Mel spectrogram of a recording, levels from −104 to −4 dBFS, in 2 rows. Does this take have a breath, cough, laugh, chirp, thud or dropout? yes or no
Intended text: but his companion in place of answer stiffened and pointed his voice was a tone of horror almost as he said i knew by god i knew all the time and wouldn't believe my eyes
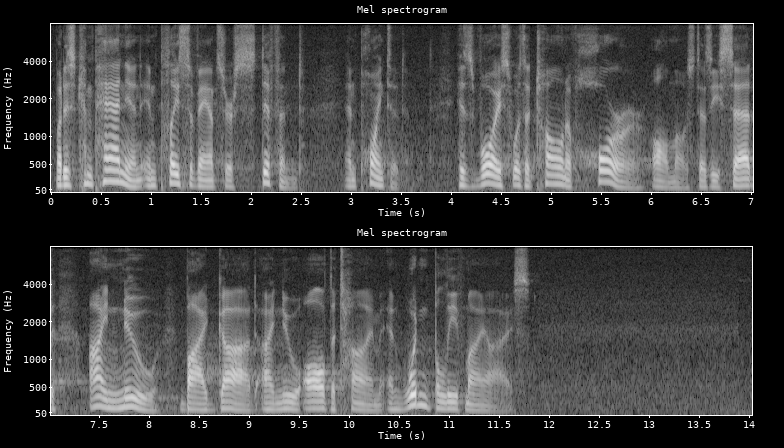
no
